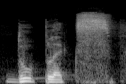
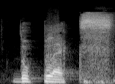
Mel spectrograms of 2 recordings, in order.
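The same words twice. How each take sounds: First: Duplex with stress on du, softly; correct stress. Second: Duplex with stress on plex, the wrong way. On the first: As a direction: say Duplex leaning on du. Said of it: "a sílaba tônica é o du". (Duplex com tônica em du) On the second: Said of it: "Não, a sílaba tônica é o du". (Duplex com tônica errada em plex) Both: Shown as a demonstration.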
